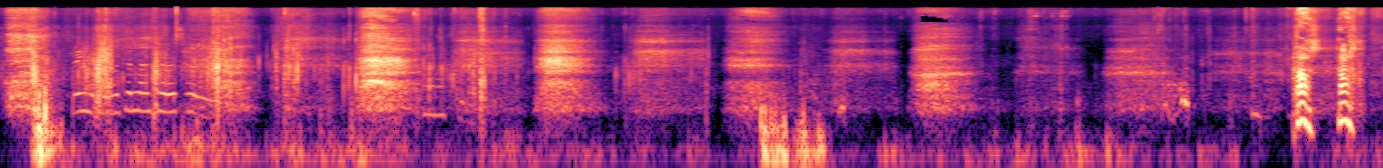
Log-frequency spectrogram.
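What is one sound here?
Footsteps crunch on a gravel trail.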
